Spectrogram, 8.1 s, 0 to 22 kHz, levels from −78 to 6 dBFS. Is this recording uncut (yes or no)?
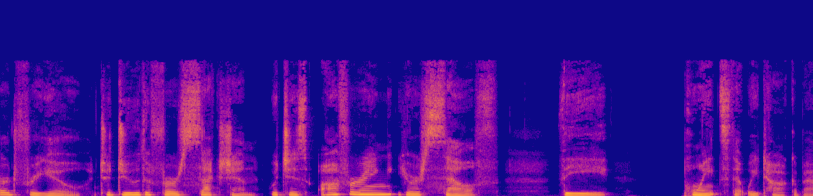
no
